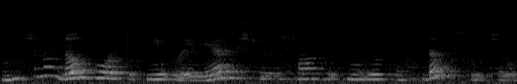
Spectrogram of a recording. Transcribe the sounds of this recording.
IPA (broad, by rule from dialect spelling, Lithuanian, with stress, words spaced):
nʲɛʒʲɪˈnɐʊ ˈdɐʊk ˈbuɔ tuː ˈknʲiːɡʊ ɐɪˈlʲeːrɐʃʲt͡ʃʲʊ ʋʲɪˈsoːkʲʊ knʲɪˈɡʊtʲʊ ˈdɐʊk skɐɪˈt͡ʃʲɛʊ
